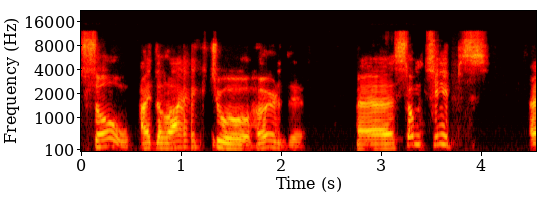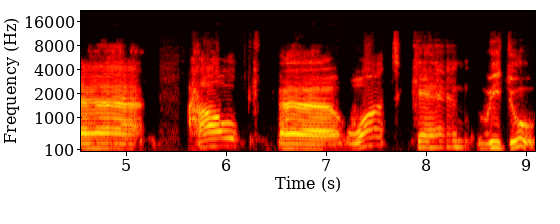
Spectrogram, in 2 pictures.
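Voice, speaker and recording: A man's fairly high voice with a Portuguese accent, at a very slow pace with long, frequent pauses, lively intonation and a dry, close sound with no echo. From Brazil. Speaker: TV show presenter. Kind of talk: virtual press event Q&A. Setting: on the road. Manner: halting, many fillers.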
